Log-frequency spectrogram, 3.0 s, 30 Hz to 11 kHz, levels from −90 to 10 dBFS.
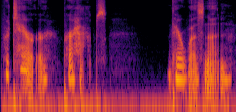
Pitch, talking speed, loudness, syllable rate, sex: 180 Hz, 100 wpm, -22 LUFS, 4.3 syllables/s, female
